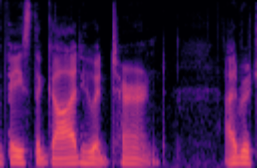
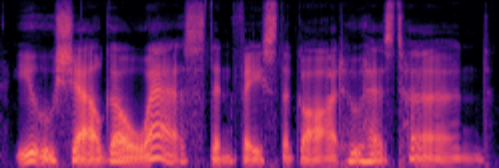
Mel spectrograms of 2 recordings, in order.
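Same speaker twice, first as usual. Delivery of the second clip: rasping voice, raised in volume; 2 semitones higher, 6 dB louder than usual. Reading a novel aloud, a character speaks in the raspy voice of the Oracle. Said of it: "spoke in the raspy voice of the Oracle".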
